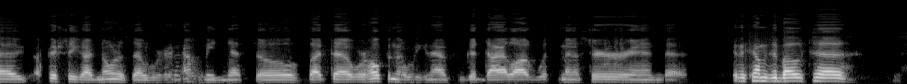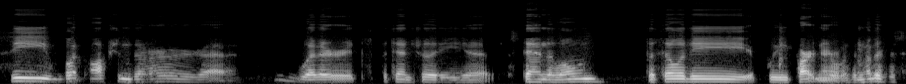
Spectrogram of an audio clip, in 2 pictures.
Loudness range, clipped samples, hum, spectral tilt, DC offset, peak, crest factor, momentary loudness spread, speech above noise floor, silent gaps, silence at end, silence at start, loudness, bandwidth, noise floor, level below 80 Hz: 6 LU; under 0.1%; none; -7.5 dB/octave; under 0.1%; 0 dBFS; 20 dB; 14 LU; 36 dB; none; 0.1 s; 0 s; -21 LUFS; 14 kHz; -56 dBFS; -60 dBFS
